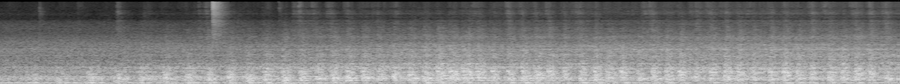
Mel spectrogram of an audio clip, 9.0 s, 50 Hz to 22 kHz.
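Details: 17 kg Whirlpool washing machine leaking water from the bottom and sometimes not finishing cycles: as the drum spins up, a rough, rumbling churn builds and holds with a gritty rattle; transmission bearings worn from getting wet.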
